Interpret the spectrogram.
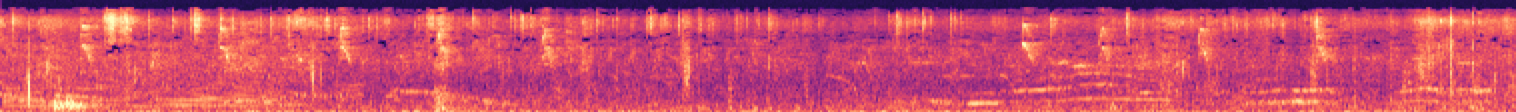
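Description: Birds calling in the open, with scattered short chirps and several rising-and-falling calls in the second half, over a low outdoor background with a few faint clicks.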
